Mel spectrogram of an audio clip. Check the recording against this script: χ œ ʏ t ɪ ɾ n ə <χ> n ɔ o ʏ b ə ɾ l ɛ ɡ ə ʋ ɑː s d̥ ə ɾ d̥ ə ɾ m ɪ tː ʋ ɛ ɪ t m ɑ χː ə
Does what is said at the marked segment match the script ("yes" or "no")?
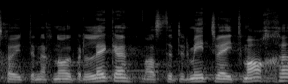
yes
